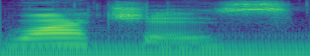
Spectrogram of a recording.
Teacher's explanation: the end of the word which does not receive any stress the stress in the word is in the root word watch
